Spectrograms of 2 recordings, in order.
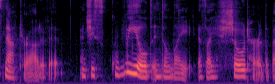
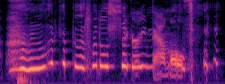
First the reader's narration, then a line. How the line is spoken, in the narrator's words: She giggled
